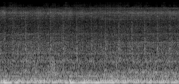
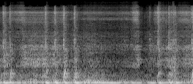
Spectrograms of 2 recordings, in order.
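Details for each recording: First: Field-find car after replacing a carbon-tracked distributor cap: steady low engine drone with an even beat and no stumble or miss; normal running, though the carburetor still needs load adjustment. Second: Field-find car that did not run, carburetor engine: lumpy, stumbling idle with uneven beats and dips in loudness and no popping back through the carb; misfire.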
